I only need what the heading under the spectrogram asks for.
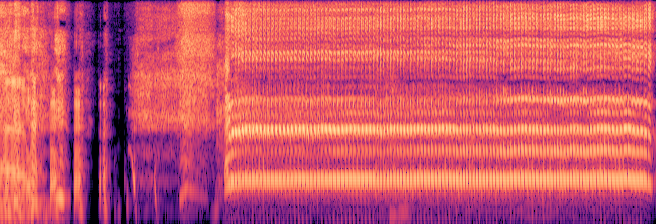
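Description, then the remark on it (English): A gibberish alarm sound effect: a burst of squeaky, high-pitched vocal babble and chattering gives way to a loud, steady electronic alarm tone that holds one pitch for several seconds before cutting off. “that's the gibberish alarm, which is getting more high-pitched every week.”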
